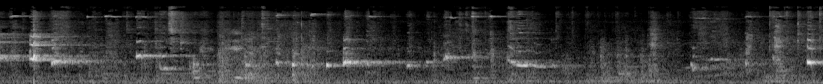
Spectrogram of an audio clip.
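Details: Maltese puppy named Cherry whimpering in excitement while greeting her owner home after ten days away; short high whines and squeaks scattered through, with some human voices and handling noise.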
